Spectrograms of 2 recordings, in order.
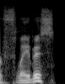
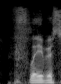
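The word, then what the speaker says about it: Phlebas: So, if you're going to start with that, the first book is called Consider Flavus. Flavus is spelled P H L E B- A S.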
